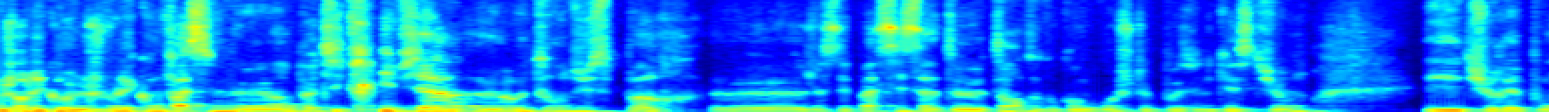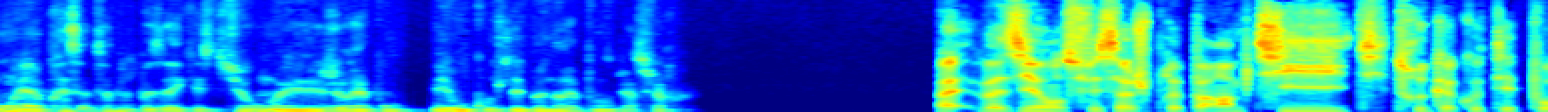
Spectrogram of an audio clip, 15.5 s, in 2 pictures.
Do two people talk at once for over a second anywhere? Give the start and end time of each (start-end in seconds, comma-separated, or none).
none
